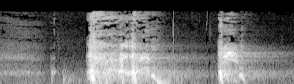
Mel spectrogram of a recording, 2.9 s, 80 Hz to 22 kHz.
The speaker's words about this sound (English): Excuse me, I had this cough for about 2 weeks, and it's driving me and my wife mental. So you'll just have to excuse my coughing.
